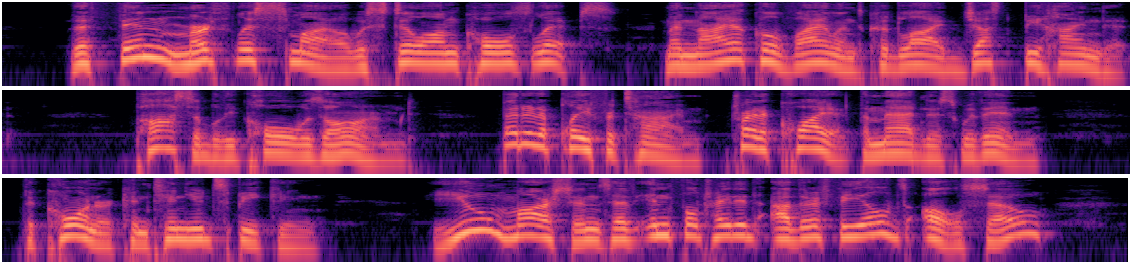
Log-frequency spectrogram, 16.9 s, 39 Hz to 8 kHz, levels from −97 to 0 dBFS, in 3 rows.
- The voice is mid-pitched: Yes, medium, 160 Hz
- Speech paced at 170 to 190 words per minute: No, average, 150 wpm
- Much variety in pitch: Yes, wide, 6.7 semitones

